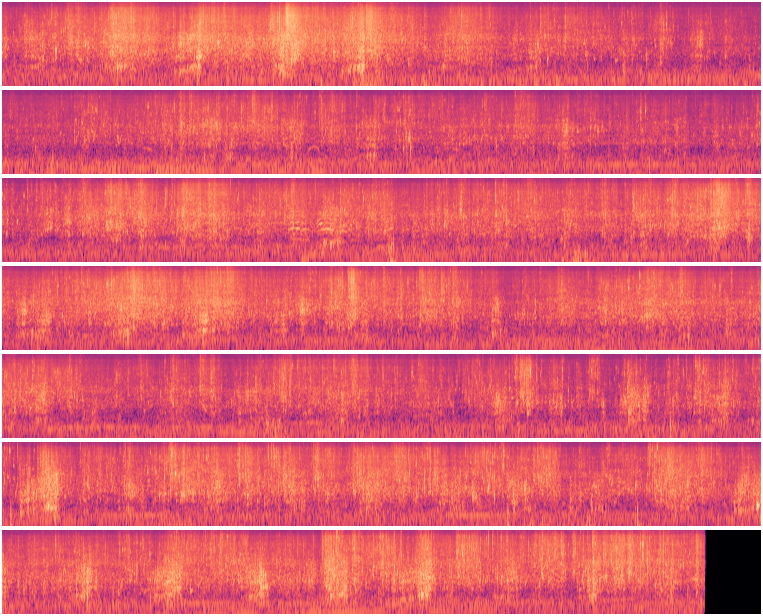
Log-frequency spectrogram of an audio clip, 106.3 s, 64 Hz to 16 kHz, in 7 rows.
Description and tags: Ocean Sample
About third of the way through a group of people walked by and they can be heard talking for a few seconds. It was done with my SM57 plugged straight into my laptop.
ambient, relaxing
